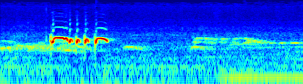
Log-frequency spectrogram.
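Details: Local zebra dove with a big, special voice, a calling song used to train and provoke other doves: one loud phrase of five or six quick, cooing notes near half a second, then faint coos and steady low hum.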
